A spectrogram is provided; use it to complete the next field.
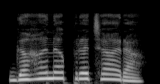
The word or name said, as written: ಗಹನಪ್ರಚಾರ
